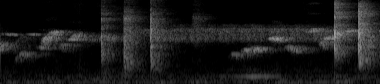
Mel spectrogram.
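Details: Caged white-rumped shama singing to provoke lazy, quiet birds into song: whistled notes and slurred phrases around the upper-middle range, broken by sharp broadband clicks and rasps, with a long sustained whistle across the middle.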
